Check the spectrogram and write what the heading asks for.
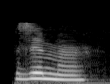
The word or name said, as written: zimmer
